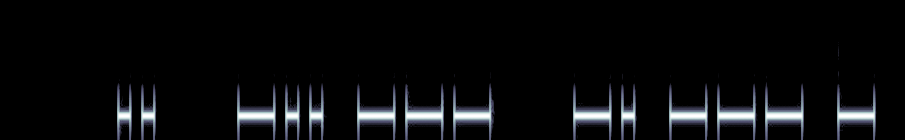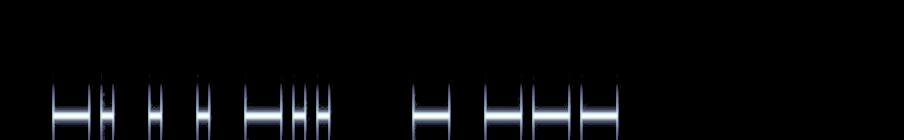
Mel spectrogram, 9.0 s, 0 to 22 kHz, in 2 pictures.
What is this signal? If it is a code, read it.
Morse code, heard as a keyed tone, about 20 wpm, 700 Hz. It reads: I DO NOT NEED TO
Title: Sets of 5 Words 20wpm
